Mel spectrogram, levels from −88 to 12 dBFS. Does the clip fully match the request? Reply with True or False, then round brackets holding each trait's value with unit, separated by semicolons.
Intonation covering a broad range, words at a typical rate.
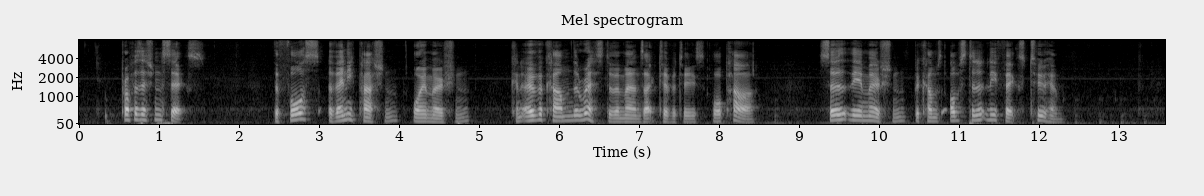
False (6.4 semitones; 125 wpm)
